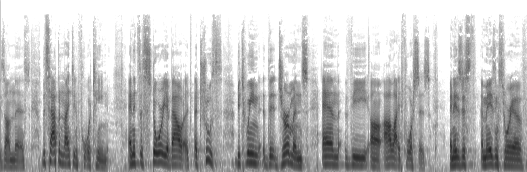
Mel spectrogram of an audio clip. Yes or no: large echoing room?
yes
